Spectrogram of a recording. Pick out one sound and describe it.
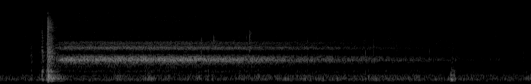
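A steam locomotive whistle blows loudly and slowly fades.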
